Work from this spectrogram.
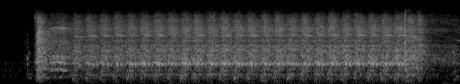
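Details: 2003 VW Passat 1.8 turbo, manual, about 150k miles, long sitting, P0341 camshaft position code, battery at 13.1 V: the starter cranks steadily about four turns a second for roughly four seconds but never fires; usually needs 5–10 attempts to start.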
